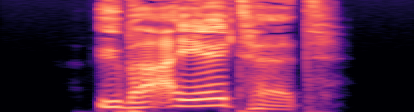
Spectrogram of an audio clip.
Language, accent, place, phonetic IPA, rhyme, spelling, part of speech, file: German, Germany, Berlin, [yːbɐˈʔaɪ̯ltət], -aɪ̯ltət, übereiltet, verb, De-übereiltet.ogg
- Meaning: inflection of übereilen: 1. second-person plural preterite 2. second-person plural subjunctive II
